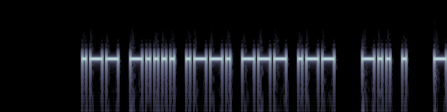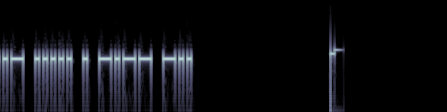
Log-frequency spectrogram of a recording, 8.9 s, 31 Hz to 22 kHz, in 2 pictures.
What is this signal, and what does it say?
Morse code, heard as a keyed tone, about 32 wpm, 700 Hz. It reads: W6POW DE K5EYD
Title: USA Callsign DE Callsign 30wpm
